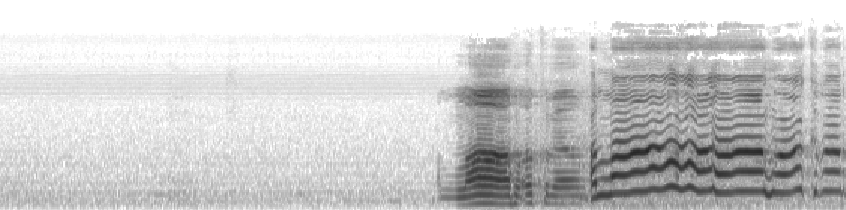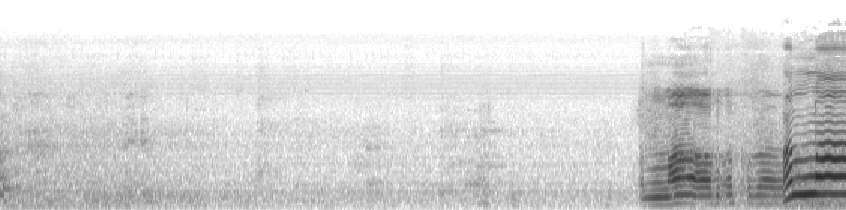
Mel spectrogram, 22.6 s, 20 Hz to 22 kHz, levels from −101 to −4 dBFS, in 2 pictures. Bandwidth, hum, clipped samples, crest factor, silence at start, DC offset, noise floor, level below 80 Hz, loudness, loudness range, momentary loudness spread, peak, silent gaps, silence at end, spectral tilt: 14 kHz; none; under 0.1%; 18 dB; 6 s; under 0.1%; -69 dBFS; -84 dBFS; -26 LUFS; 15 LU; 18 LU; -12 dBFS; none; 0 s; -3.5 dB/octave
